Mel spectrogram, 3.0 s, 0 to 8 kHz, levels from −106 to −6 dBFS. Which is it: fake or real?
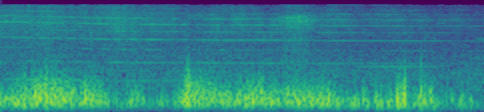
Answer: real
